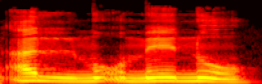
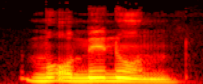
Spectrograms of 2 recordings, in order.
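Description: First: المؤمنو ending in an open vowel, al-mu'meno; no tanwin. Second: مؤمنون ending in "-on", with an audible n; tanwin ending. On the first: Teacher showing the article form, المؤمنو ending "-no". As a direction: leave المؤمنو without a final n. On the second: Teacher showing the form without article, مؤمنون ending "-non". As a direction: sound the tanwin n closing مؤمنون. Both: Shown as a demonstration.

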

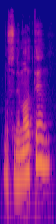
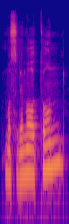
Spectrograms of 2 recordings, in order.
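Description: First: مسلماتن ending in a short "-in"; kasra ending. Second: مسلماتون ending in a clear "-un"; damma ending. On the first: Teacher showing students case vowels, kasra ending. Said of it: "یه بار کسره". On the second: Teacher showing students case vowels, damma ending. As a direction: say مسلماتون with a final u-sound plus n. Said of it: "یه بار دمه". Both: Shown as a demonstration.

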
